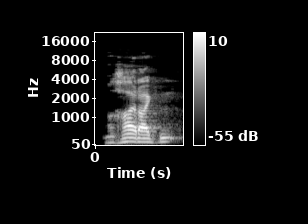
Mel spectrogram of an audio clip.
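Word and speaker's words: Maharajni: Maharagni means, some people pronounce it wrongly as Rangi. It is not Rangi, it is Ragi. Maharagni.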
